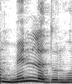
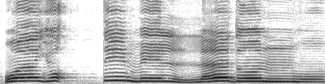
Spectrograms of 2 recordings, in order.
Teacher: मिन लदुन्हु नहीं करना, मीम ज़ेर लाम मिल, नून को छोड़ देना है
